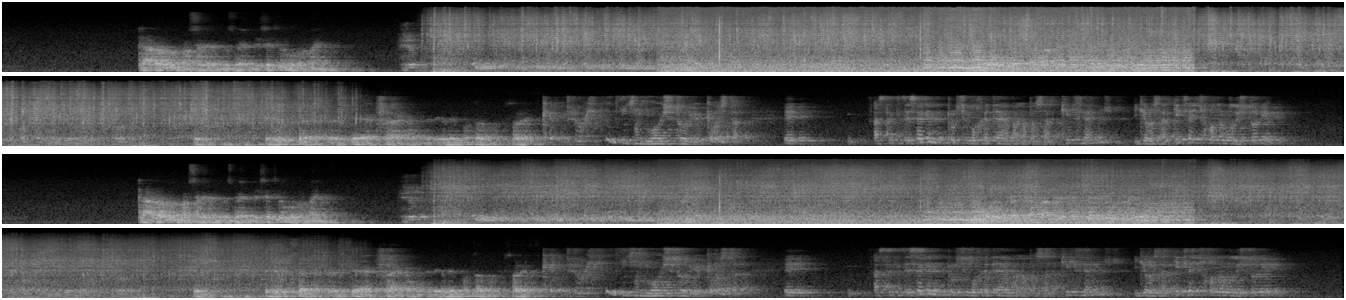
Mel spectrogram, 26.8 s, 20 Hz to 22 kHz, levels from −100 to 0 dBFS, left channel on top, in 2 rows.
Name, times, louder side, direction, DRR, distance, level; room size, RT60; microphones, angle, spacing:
voice 1, 1.4-3.3 9.6-11.6 15.3-18.7, right 1 dB, 50° right, -2 dB, 3.8 m, -33 dB
sound 1, 4.2-17.0, left 5 dB, 80° left, 4.5 m, -36 dB
voice 2, 4.5-5.0 5.4-5.9 6.2-8.5 12.4-12.5 13.0-14.8 17.2-17.3 18.8-21.4 22.1-26.1, left 1 dB, 25° left, -3 dB, 4.5 m, -44 dB
sound 2, 4.7-10.2, right 1 dB, 80° right, 6.0 m, -40 dB
sound 3, 6.5-11.9, left 4 dB, 60° left, 0.6 m, -31 dB
18.5 x 9.6 x 4.8 m, 0.86 s
head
